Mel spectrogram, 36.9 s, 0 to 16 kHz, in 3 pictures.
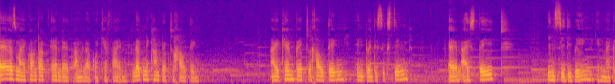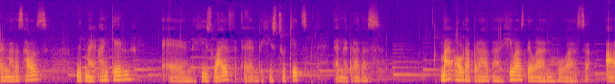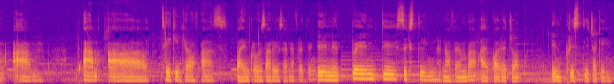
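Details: Adult man's real interview speech; he states he stutters, present since at least grade five (2005), when it caused low self-esteem; stuttering.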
